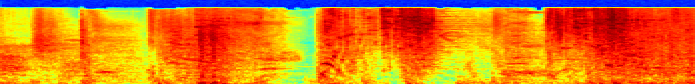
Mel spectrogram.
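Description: Magic spells crackle and blast in a fast fight.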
